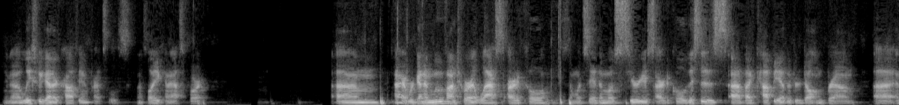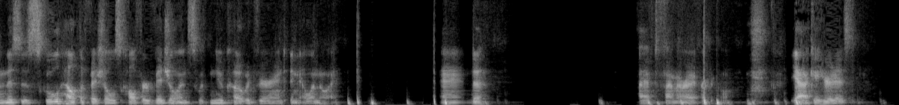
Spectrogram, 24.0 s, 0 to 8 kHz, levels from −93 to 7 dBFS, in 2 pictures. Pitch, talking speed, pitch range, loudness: 95 Hz, 185 wpm, 90-110 Hz, -26 LUFS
